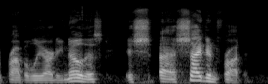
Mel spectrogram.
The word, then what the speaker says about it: Schadenfreude: In German, which I'm sure you probably already know this, is Schadenfreude. Or did I mispronounce that? You did. It's Schadenfreude, Schadenfreude.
